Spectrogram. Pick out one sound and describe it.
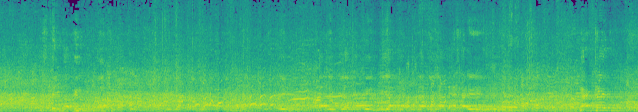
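A man sings into a microphone over loudspeakers in a large hall.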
